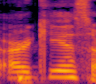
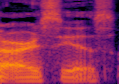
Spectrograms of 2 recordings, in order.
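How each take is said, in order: First: Arceus with a K sound, AR-kee-us; hard C in Arceus. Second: Arceus with an S sound, AR-see-us; soft C in Arceus. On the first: Asking co-host which is right, hard-C Arceus. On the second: Asking co-host which is right, soft-C Arceus. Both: Shown as a demonstration. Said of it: "Is it Arceus or Arceus?".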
